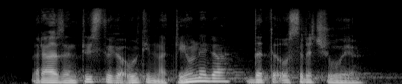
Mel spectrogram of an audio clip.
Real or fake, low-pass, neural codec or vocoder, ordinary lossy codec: fake; 14.4 kHz; codec, 32 kHz, 1.9 kbps, SNAC; none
